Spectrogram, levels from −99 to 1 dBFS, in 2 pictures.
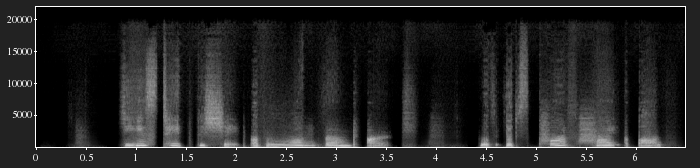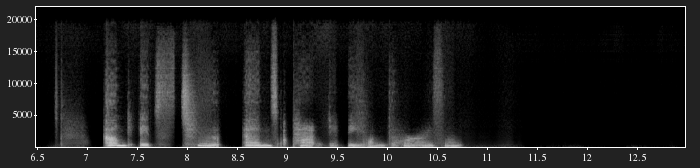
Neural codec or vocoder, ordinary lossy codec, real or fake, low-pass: codec, 44.1 kHz, 0.9 kbps, DAC; none; fake; 19.8 kHz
